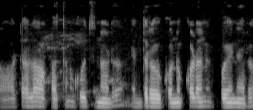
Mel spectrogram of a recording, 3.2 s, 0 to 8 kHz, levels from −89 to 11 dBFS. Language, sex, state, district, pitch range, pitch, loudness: Telugu, male, Andhra Pradesh, Visakhapatnam, 105-115 Hz, 110 Hz, -23 LUFS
